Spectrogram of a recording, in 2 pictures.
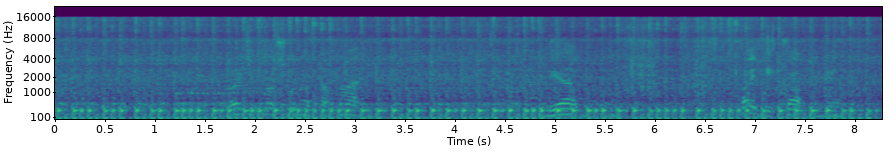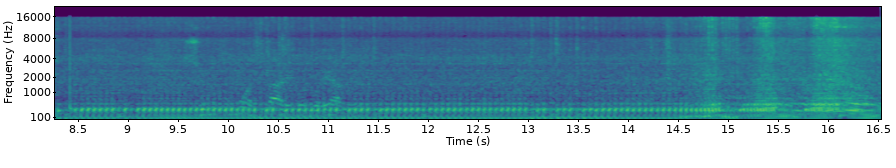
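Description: A small engine idles with a rapid, steady chugging, growing louder partway through.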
